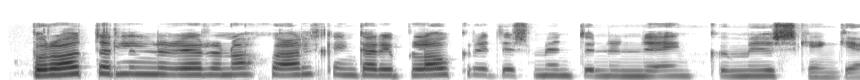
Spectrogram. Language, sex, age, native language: Icelandic, female, 14, Icelandic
